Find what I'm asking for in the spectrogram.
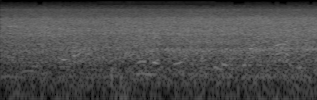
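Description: Ulan-Ulan Falls in Sampao, Almeria, Biliran roars as a steady, loud, broadband wash of falling water that holds constant throughout, with no break or change in level.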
